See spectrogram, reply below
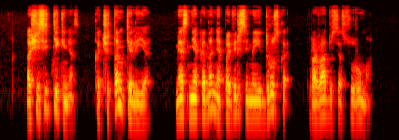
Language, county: Lithuanian, Kaunas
